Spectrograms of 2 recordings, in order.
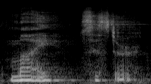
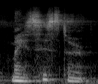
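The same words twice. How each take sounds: First: "My" drawn out slowly, then a pause before "sister"; stress on MY. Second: Said in the usual way. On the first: Retold or imitated. Uncle claiming Joyce as his own, stress on "My". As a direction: dwell on "My", then set "sister" apart. Recalls answer, stressing the bond.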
